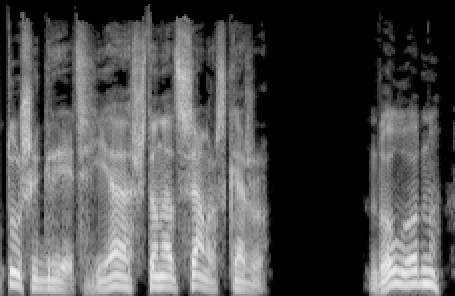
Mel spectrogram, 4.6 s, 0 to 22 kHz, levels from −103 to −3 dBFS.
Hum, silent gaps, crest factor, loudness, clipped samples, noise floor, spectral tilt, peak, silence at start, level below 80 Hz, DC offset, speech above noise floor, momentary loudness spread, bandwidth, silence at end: none; 2.71-3.60 s; 18 dB; -17 LUFS; under 0.1%; under -90 dBFS; -4.5 dB/octave; 0 dBFS; 0.05 s; -54 dBFS; under 0.1%; over 73 dB; 8 LU; 18 kHz; 0.2 s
